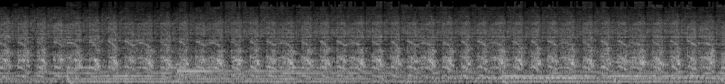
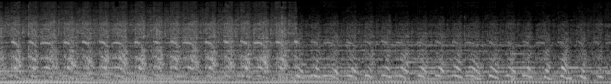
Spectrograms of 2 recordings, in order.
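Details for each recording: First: Mini Countryman after timing chain replacement (engine had been out of time from broken chain guide), cranked with no fuel: steady even cranking with regular compression beats, no snap or valve clatter; turns freely, won't fire. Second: Mini Countryman after timing chain repair (broken guide, engine had been out of time): steady, even cranking pulses with no firing, because no fuel has reached the system yet. Air in the fuel lines; the injectors are to be cracked.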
